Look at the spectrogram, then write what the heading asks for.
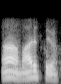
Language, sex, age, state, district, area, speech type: Kannada, male, 18-30, Karnataka, Shimoga, rural, conversation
